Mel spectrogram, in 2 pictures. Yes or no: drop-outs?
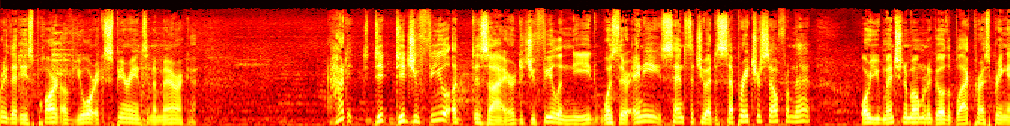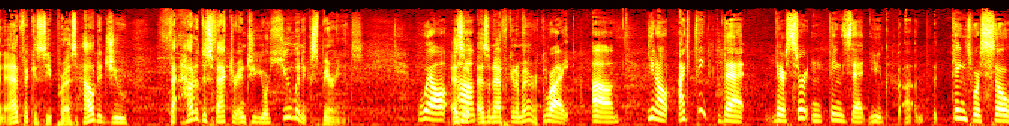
no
